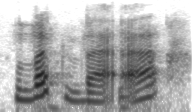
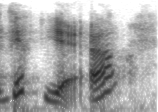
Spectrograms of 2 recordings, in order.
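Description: First: It is said with a Northern Vietnamese v sound. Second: It is said with a Southern Vietnamese y-like sound.

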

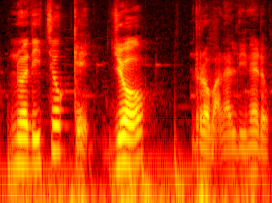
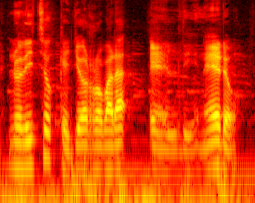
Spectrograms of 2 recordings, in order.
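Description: First: The stress is on the word yo. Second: The stress is on the word dinero.

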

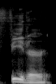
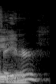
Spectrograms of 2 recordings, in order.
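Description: First: The first vowel is a long 'ee' sound. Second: The first vowel is an 'ay' sound. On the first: This is how one stranger said the name. The speaker calls it wrong. "This guy pronounces it feeder" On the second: This is how the name is really said. The speaker calls it right. "It's actually pronounced"

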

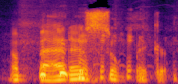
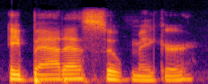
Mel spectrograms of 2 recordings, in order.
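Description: First: It is read in a deep movie-trailer narrator voice. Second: It is read in a plain, normal voice.

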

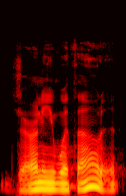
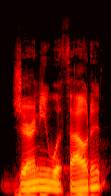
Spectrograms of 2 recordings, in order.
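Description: First: It is said in a put-on villain voice. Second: It is said in the speaker's ordinary voice.

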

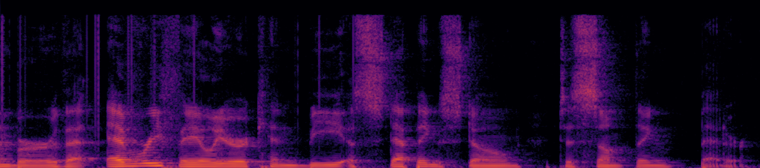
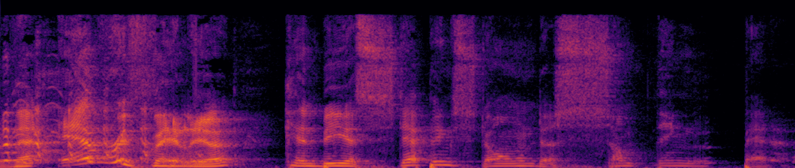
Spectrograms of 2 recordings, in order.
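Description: First: It is read in a plain, neutral accent. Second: It is read in an exaggerated Southern accent.

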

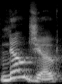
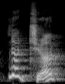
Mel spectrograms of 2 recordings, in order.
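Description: First: It is said in a plain normal voice. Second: It is said in a put-on Michelle voice.

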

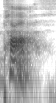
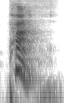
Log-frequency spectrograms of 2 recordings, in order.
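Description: First: The word is said in an RP accent. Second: The word is said in a non-RP accent. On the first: "instead of path" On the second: "I say path"

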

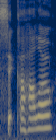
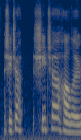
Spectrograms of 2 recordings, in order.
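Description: First: The name begins with an s sound. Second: The name begins with a sh sound. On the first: This is the locally heard pronunciation. "I always heard it as Sitka Hollow" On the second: This is the officially given pronunciation. "S-H-E-C-H-A is like how you're supposed To pronounce it"

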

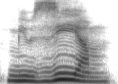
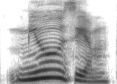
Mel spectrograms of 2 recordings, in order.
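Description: First: The stress is on the second syllable. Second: The stress is on the first syllable. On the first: The speaker calls it right. "the stress is on the zeum" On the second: The speaker calls it wrong. "in some languages they say museum"

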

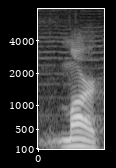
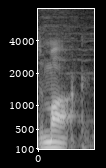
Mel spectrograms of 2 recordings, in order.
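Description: First: The R sound in the name is pronounced. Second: The R sound in the name is dropped. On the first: "my brother, Mark" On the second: "I never said an R. ... it was Mock"

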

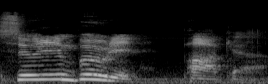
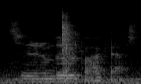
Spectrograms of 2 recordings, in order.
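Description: First: It is said with energy and gusto. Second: It is said flatly, without energy.

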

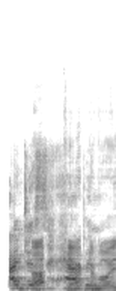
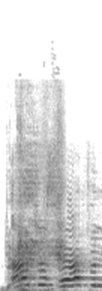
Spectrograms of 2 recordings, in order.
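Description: First: It is said in the speaker's natural voice. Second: It is said in a put-on character voice.

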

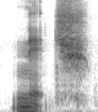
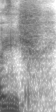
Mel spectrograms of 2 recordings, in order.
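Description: First: It is said in an American accent. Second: It is said in a non-American accent.

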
